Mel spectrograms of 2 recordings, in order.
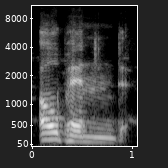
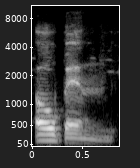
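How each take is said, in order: First: Said in the usual way. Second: Opened repeated lower, falling. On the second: Shown as a demonstration. Teacher repeating opened low for the class. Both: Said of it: "Open, abrir, opened".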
